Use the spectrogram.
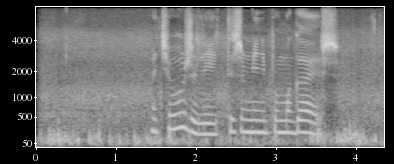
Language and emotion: Russian, sad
